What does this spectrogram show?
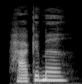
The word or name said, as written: hakkemad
